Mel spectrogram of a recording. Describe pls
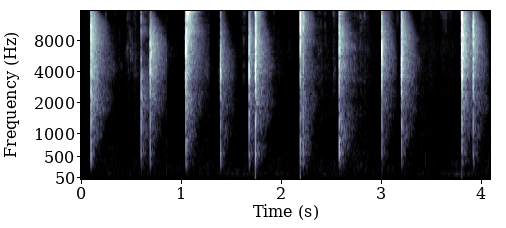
popping bag
Popping plastic bag
aplastar, bag, ballon, bolsa, pl, plastic, pop, popping, stico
